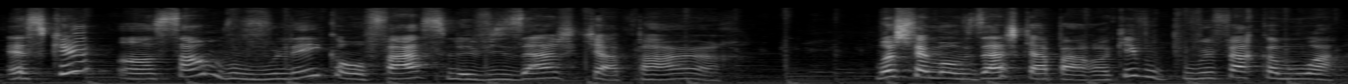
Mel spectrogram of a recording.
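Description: A middle-aged woman with a Québécois French accent, an educator reading a picture book aloud in a lively, playful way and explaining it to parents. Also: on the high side, moderate pace, soft background music. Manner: animated, playful read-aloud with sound effects. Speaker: early childhood educator.

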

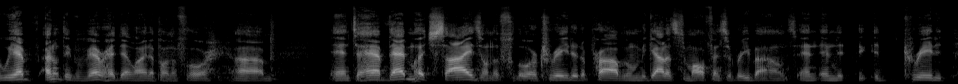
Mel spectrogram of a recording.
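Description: Seated before a sponsor backdrop in the press room, an older basketball head coach fields postgame questions from reporters through a table microphone, speaking in a measured, conversational way full of fillers and restarts. His voice is on the low side, creaky, bright and forceful.

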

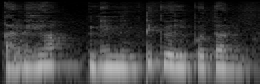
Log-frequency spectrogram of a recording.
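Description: A woman's voice: mid-range voice, little pitch movement, fast talker, warm tone, close to an everyday voice. A woman voicing a hurt, sulky young woman who speaks sharply and tearfully, in a roomy-sounding recording. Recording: roomy echo.

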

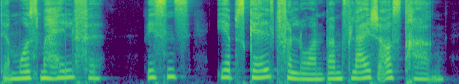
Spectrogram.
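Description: A woman's voice: fairly high pitch, steady tone, moderate pace, mellow, breathy edge, pitched above the performer's own voice. A woman doing a frightened Bavarian girl. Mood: pleading, frightened. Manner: pleading, breathless dialect speech.

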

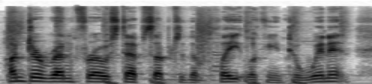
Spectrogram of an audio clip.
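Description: A man's voice: medium pitch, fast talker, darkish tone. Man narrating a video over music. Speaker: video host and baseball fan narrator. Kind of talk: scripted narration.

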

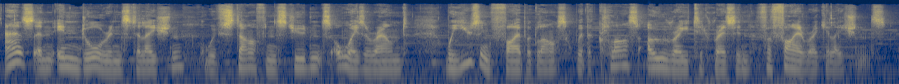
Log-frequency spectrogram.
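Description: Guy doing a calm voice-over, steady matter-of-fact explaining, soft music under it. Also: medium pitch, normal speed, few pauses. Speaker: studio narrator. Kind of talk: scripted voice-over narration.

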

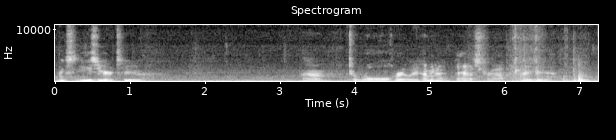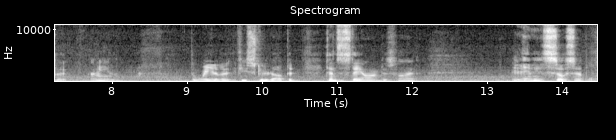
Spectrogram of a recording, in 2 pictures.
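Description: A young man talks through a do-it-yourself build in a loose, rambling way, leaning on fillers and restarts. His voice sits fairly low and stays flat in tone. A phone on the garage floor catches him with loud background noise all around. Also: a little slow, long pauses. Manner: rambling, laid-back, lots of fillers. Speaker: fishing channel host. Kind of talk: casual DIY walkthrough. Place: open garage.

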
